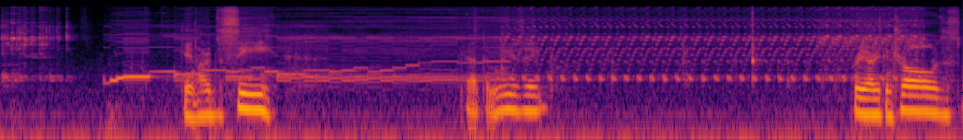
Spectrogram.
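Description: A handheld electronic game plays a bright beeping tune.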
